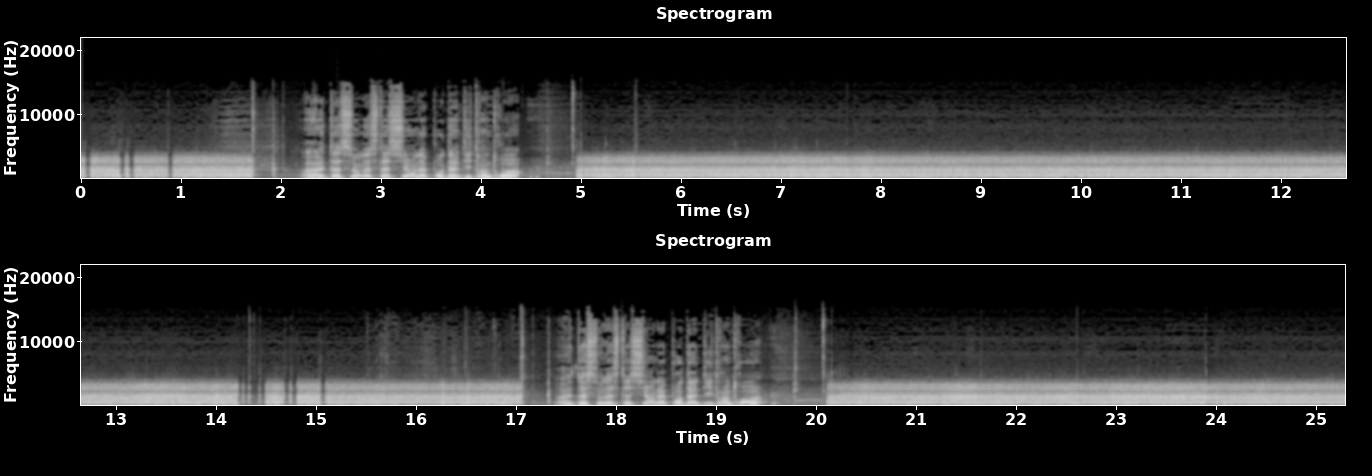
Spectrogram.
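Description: Radio static hisses steadily from a loudspeaker.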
